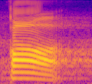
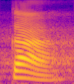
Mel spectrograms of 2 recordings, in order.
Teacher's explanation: Untuk bacaan qa ini ditebalkan karena dia posisinya adalah di pangkal lidah menempel di langit yang lunak. Jadi pangkal lidahnya terangkat ke langit yang lunak. Qa, ya, bukan ka, tapi qa, tebal.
